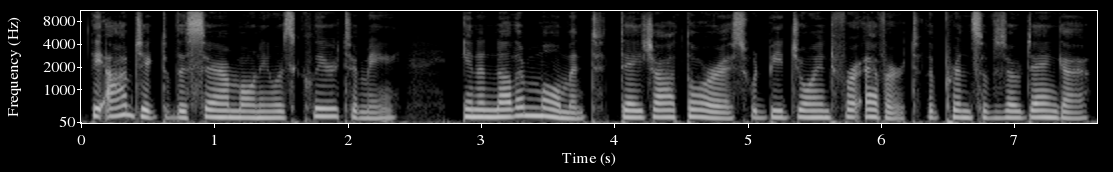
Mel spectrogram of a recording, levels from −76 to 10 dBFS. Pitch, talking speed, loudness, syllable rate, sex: 200 Hz, 180 wpm, -19 LUFS, 5.6 syllables/s, female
